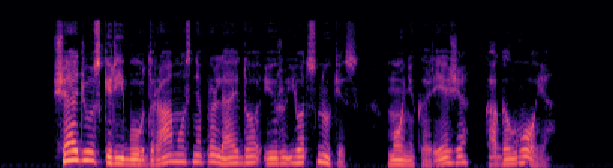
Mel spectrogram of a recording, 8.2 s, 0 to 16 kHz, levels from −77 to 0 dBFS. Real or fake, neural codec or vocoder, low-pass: fake; vocoder, 22.05 kHz, 80 mel bands, WaveNeXt; 9.9 kHz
